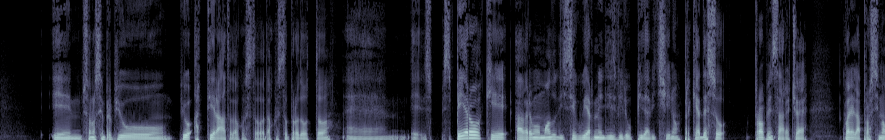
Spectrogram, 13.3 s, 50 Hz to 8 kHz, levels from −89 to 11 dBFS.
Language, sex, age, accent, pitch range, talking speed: Italian, male, 20-39, native, 90-100 Hz, 150 wpm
